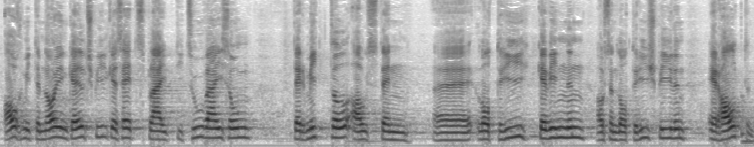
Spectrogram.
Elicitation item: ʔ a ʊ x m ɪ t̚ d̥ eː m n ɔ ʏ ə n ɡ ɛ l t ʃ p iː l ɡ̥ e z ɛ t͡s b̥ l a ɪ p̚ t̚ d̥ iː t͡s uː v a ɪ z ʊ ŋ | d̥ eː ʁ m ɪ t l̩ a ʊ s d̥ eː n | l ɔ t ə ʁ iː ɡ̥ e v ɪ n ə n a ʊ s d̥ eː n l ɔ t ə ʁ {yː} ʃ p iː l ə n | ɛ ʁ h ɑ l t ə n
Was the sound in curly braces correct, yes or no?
no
